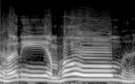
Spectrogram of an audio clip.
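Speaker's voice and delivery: loud scream with "home" stretched out. Announcing being back home: screaming. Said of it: "I'm screaming".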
